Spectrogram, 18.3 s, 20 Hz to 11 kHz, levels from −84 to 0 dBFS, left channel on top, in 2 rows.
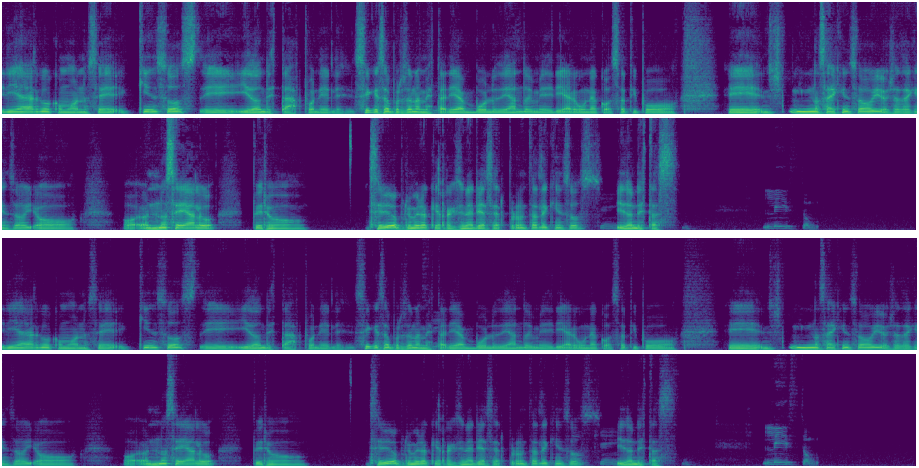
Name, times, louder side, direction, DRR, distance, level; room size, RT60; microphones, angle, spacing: voice 1, 0.0-12.2 12.8-15.9, left 3 dB, 75° left, 1.4 m, -24 dB
voice 2, 14.8-15.4 16.0-16.1 16.3-16.4 16.8-17.3, right 2 dB, 45° right, 3.6 m, -46 dB
head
